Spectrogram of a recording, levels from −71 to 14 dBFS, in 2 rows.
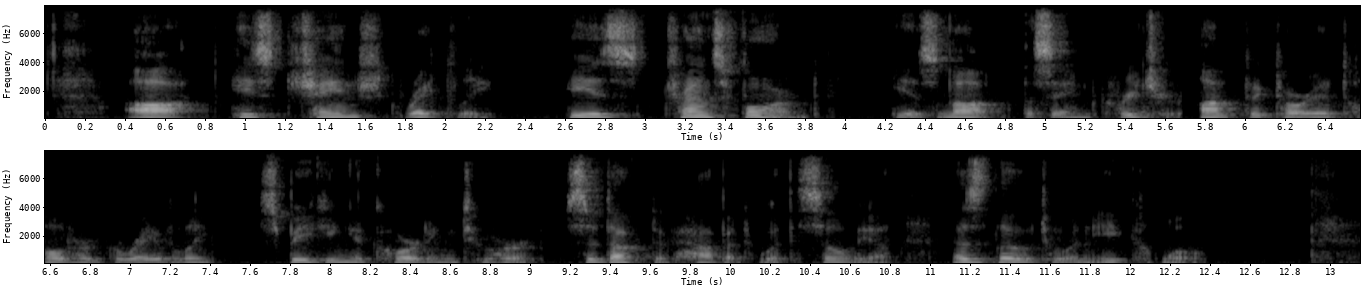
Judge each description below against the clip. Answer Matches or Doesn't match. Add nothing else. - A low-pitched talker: Matches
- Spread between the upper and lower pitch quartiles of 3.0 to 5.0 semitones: Matches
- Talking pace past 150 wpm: Doesn't match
